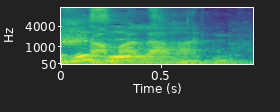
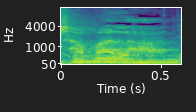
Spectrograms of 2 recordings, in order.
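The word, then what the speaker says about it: Shyamalan: Night Shyamalama, ich habe keine Ahnung, wie er ausgesprochen wird, Ding Dong. ähm, sein neuer Film, The Shamalan. – Visit. Shamalan, ja, genau.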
